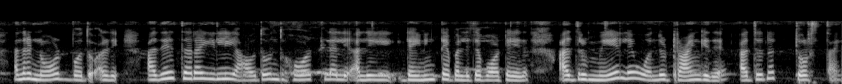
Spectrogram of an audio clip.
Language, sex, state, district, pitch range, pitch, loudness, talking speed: Kannada, female, Karnataka, Dharwad, 205-240 Hz, 215 Hz, -16 LUFS, 155 wpm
